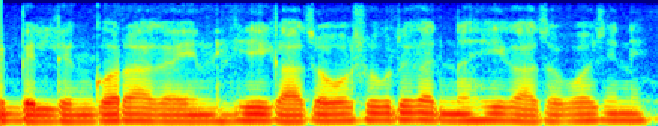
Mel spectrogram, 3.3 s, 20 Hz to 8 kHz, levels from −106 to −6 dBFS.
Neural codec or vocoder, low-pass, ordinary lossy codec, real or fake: codec, 16 kHz, 8 kbps, FunCodec, trained on Chinese and English, 25 frames a second; 7.2 kHz; none; fake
